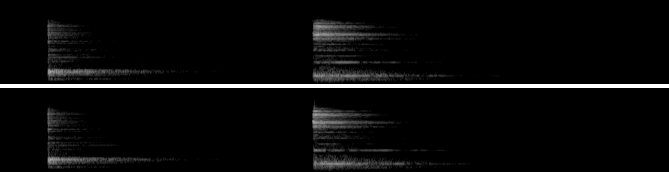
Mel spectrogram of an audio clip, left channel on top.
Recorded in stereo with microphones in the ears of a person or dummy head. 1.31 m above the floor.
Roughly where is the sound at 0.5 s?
Centre.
